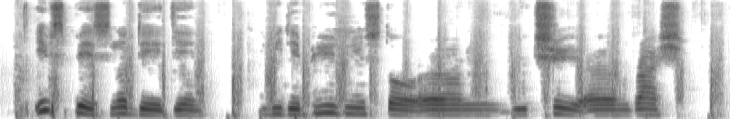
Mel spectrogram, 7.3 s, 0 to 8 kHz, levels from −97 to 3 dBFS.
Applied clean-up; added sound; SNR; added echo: classical method log-MMSE.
